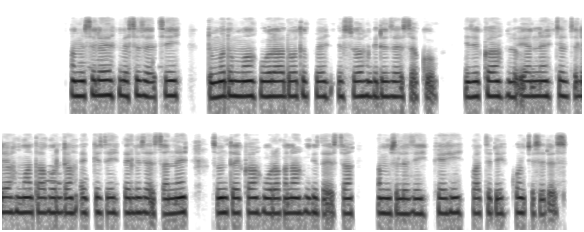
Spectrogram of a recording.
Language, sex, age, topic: Gamo, male, 18-24, agriculture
